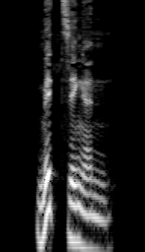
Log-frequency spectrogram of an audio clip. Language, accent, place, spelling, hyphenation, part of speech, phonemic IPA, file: German, Germany, Berlin, mitsingen, mit‧sin‧gen, verb, /ˈmɪtˌzɪŋən/, De-mitsingen.ogg
- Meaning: to sing along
